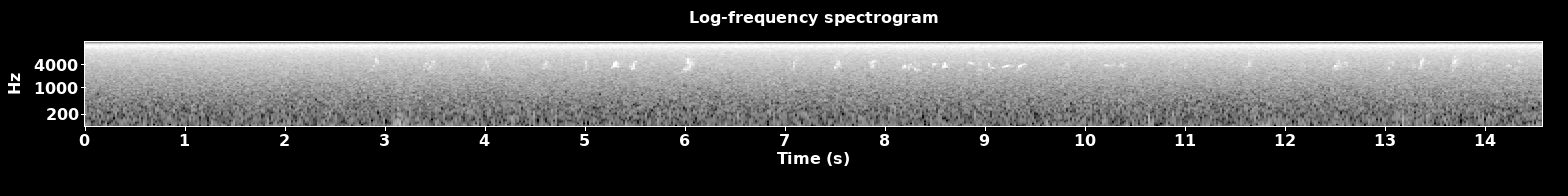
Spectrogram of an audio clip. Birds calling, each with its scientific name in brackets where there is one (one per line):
House Finch (Haemorhous mexicanus)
